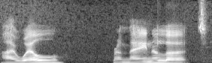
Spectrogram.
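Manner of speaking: slow, spacious relaxation voice with long pauses; guided meditation. Real, not acted. Yoga teacher settles students lying down, slow meditation guidance. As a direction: guide them gently into stillness, unhurried.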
